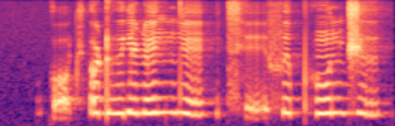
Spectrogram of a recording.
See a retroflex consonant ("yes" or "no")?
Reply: yes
